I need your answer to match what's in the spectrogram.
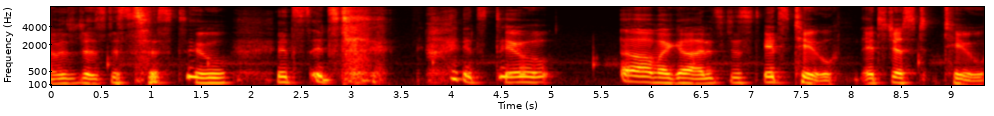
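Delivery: slow, helpless giggling fit, words falling apart. Trying to finish the video but unable to continue: breaking down laughing. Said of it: "I didn't mean to break down".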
